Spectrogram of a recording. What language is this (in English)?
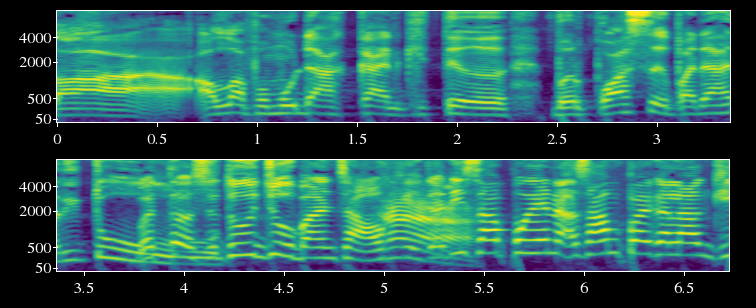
Malay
